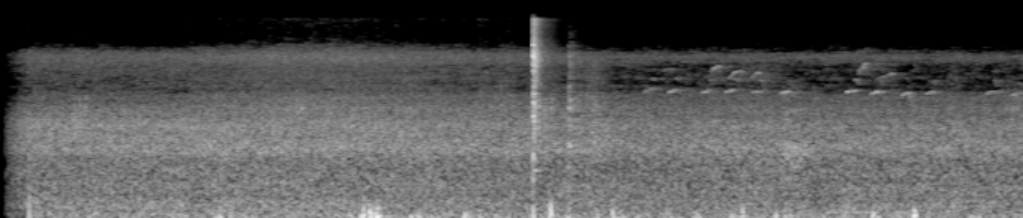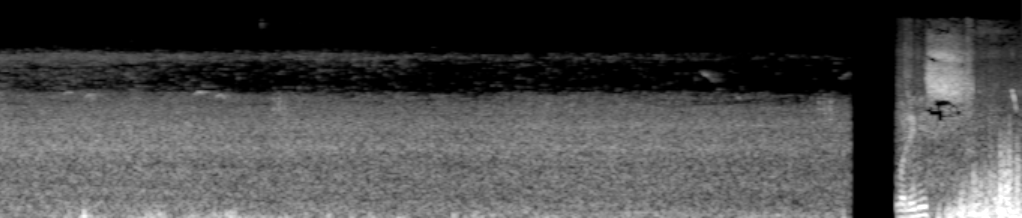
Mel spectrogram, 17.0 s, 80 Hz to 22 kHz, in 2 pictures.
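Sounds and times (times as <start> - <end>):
wind noise: 0.3 - 15.0, 16.0 - 17.0
air rifle shot: 4.4 - 4.9.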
